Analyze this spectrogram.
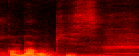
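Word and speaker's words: Cambourakis: Alors c'est de Anna Cavon et c'est aux éditions, je ne connaissais pas cette maison d'édition, édition Cambaroukis, comme ça se prononce, Cambaroukis.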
